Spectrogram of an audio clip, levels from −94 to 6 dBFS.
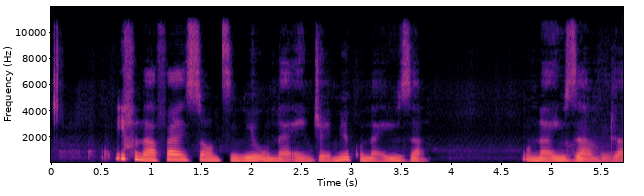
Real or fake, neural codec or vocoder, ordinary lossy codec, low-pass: fake; autoencoder, 48 kHz, 32 numbers a frame, DAC-VAE, trained on Japanese speech; none; 10.8 kHz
